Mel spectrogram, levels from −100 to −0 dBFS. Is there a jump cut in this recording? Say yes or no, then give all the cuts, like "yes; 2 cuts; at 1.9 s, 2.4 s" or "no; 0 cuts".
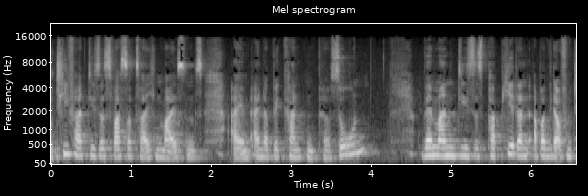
yes; 1 cut; at 2.5 s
